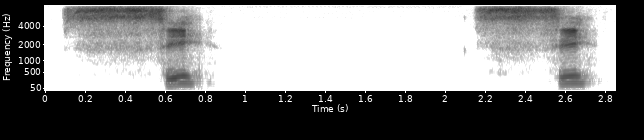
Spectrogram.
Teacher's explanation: the mahraj is the tip of the tongue touching the bottom two teeth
